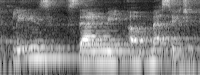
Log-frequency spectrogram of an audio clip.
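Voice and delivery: very slow and clear, message as "meh-sij"; slow teacher demo; slow model sentence. Shown as a demonstration. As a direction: read it slowly for students. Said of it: "ये हो जाएगा तुम्हारा message".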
